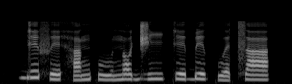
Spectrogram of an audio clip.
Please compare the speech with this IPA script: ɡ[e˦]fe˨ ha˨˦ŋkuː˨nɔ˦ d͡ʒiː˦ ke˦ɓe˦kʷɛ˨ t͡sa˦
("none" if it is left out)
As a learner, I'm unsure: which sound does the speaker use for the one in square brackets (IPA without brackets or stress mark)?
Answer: e˦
